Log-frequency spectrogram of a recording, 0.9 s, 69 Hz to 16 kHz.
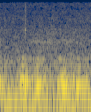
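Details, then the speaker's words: Faint, rapid whooshing fetal heartbeat picked up by the monitor during a non-stress test. The pregnant mother had a 17-pound weight gain in one week plus protein in her urine. "But if you listen, you can hear the baby's heartbeat on the monitor that they have me hooked up to."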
